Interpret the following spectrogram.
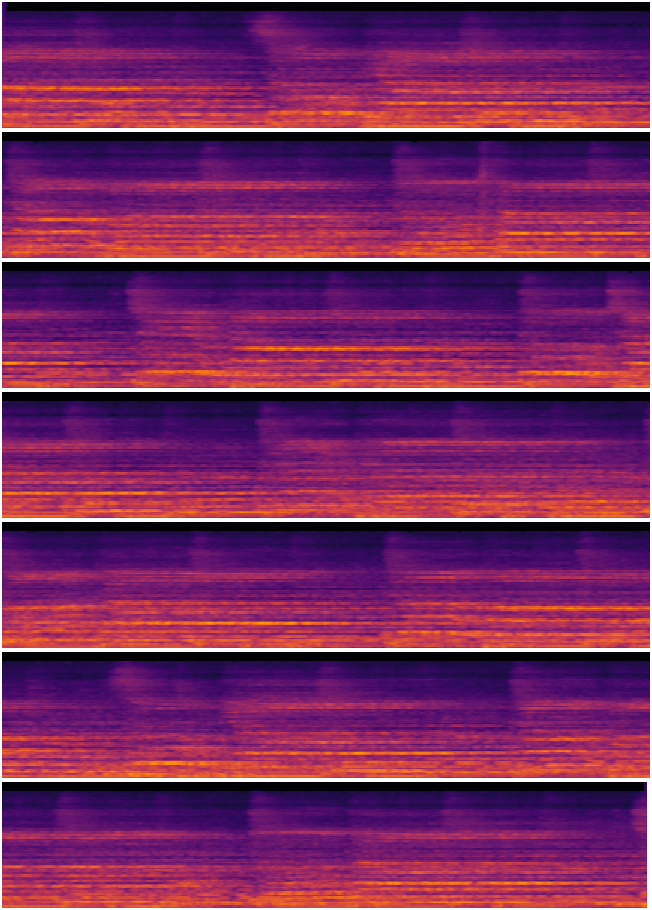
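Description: A choir singing a slow hymn with sustained instrumental accompaniment and a deep, steady bass line, the notes held and changing every second or two.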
